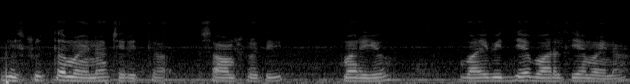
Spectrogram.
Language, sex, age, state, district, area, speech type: Telugu, male, 18-30, Telangana, Narayanpet, urban, spontaneous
